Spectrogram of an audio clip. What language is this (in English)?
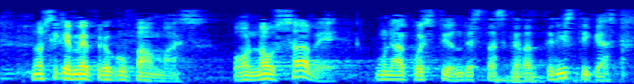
Spanish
